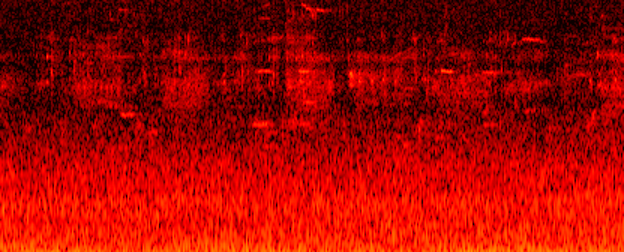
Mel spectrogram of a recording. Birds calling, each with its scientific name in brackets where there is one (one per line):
unidentified bird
